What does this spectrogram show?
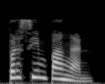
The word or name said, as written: persimpangan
